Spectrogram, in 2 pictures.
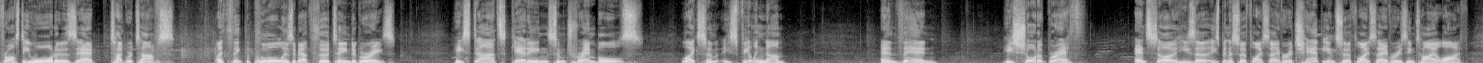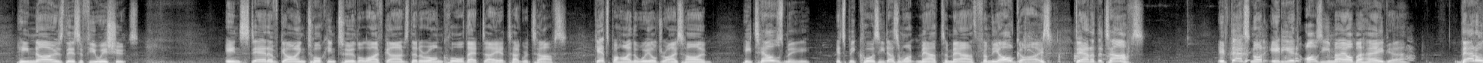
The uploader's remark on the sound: Live from Edsac the home of the Entrance Tigers.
